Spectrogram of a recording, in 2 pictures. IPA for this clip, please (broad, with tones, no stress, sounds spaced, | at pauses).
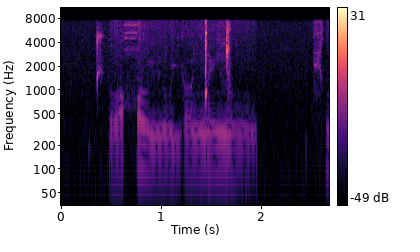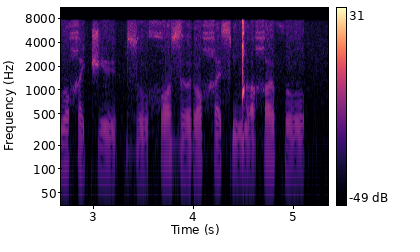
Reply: t͡ʃʼ o˨ χ u˦˨ n u˨ j ɤ˧ ŋ͡ǃ ɪ˦ ŋ͡ǀ u˦˨ | t͡ɕʰ u˦ χ ɪ˧ t͡ʃ ɪ˦˨ | z o˨ x ɔ˦ z ɤ˧ ɾ o˦ χ ɪ˨˦ s ŋ͡ǃ ɤ˨ χ ɤ˦ θ o˧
